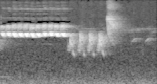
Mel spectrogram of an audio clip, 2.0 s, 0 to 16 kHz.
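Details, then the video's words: Common nightingale singing on a summer morning, 11 June 2023, in the Célé valley countryside forest, Lot, southern France: a long, steady, high whistled note, then a quick run of lower, rougher notes ending in a sharp upward flourish. "NIGHTINGALE MORNING SONG"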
